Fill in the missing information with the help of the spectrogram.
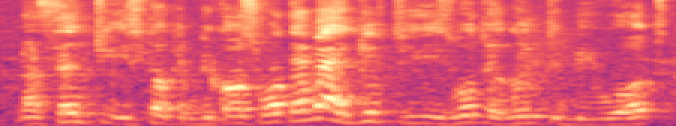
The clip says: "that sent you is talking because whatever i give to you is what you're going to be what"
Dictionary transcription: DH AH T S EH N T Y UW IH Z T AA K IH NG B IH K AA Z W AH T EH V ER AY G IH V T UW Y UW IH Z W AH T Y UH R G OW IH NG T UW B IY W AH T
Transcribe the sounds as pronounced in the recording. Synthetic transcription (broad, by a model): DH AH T S EH N T Y UW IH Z T AA K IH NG B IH K AA S W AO T EH V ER AY G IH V T UW Y UW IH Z W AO T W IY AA G OW IH NG T UW B IY W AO T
